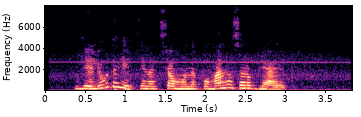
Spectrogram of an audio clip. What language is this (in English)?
Ukrainian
